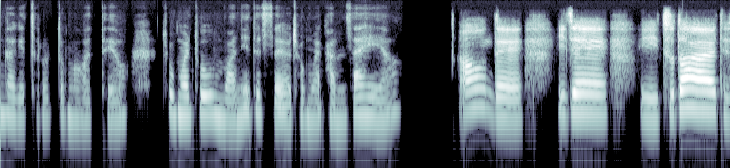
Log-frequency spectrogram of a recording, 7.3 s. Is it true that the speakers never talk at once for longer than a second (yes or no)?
yes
